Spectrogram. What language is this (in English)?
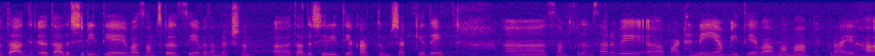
Sanskrit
